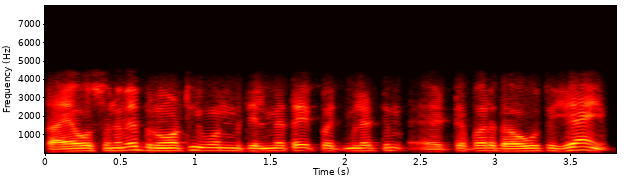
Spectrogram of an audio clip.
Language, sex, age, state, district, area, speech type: Kashmiri, male, 18-30, Jammu and Kashmir, Anantnag, rural, conversation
